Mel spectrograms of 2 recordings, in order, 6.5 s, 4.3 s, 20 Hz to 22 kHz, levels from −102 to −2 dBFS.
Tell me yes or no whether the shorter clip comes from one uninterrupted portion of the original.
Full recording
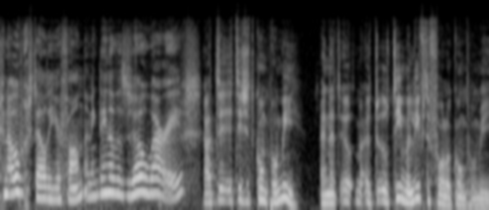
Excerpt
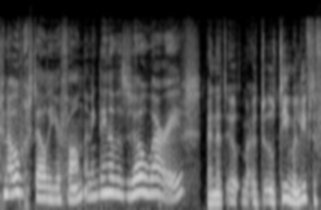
no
